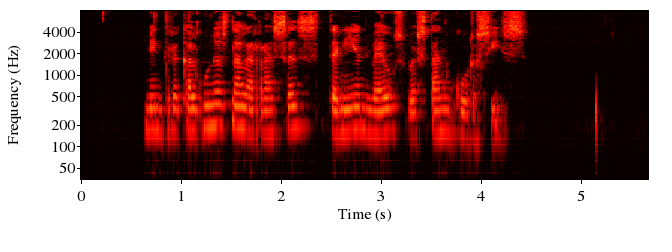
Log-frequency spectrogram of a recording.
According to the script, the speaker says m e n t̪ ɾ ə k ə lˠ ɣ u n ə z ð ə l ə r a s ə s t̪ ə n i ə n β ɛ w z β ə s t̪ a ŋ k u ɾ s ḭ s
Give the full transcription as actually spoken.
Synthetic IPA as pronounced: m e n t̪ ɾ ə k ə lˠ ɣ u n ə z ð ə l ə r a s ə s t̪ ə n i ə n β ɛ w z β ə s t̪ a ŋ k u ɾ s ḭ s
